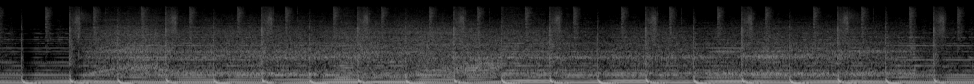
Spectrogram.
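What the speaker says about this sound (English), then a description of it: "I wanna blow dry it straight up" Handheld hair dryer blowing steadily while hair is brushed straight up from the roots, a continuous close whooshing hum with rhythmic low brush strokes running beneath it throughout.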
